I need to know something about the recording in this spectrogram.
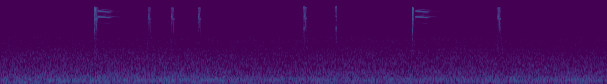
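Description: Game menu clicks sound as selections change.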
